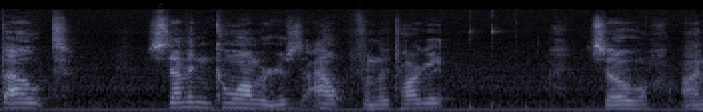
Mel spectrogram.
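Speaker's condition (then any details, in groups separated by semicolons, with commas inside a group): Cerebral palsy; only one hand usable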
